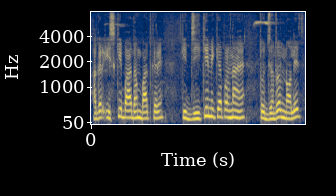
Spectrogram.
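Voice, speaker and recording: With a high-pitched, mellow voice and a moderate pace, an exam coaching teacher leads a casual online lesson. He instructs step by step and keeps checking understanding with tag questions.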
